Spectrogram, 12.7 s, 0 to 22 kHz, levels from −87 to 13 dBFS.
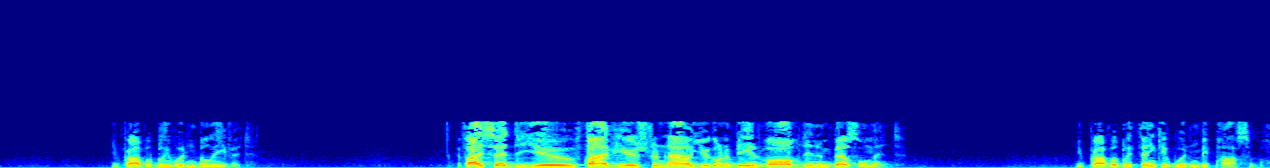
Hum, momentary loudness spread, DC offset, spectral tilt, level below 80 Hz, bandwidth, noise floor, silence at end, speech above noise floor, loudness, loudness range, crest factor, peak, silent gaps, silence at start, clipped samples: none; 14 LU; under 0.1%; -5 dB/octave; -52 dBFS; 6.4 kHz; -53 dBFS; 0.15 s; 34 dB; -19 LUFS; 9 LU; 18 dB; -4 dBFS; none; 1.1 s; under 0.1%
